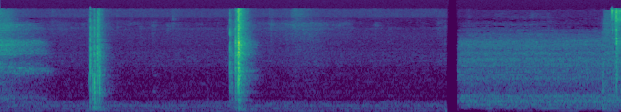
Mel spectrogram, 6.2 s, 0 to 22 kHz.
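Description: Two sharp plastic clicks, about a second and a half apart, as the SoundPeats GoFree2 earbuds are handled over their open charging case and snapped into their magnetic slots. A faint steady hiss of room noise comes in near the end.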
